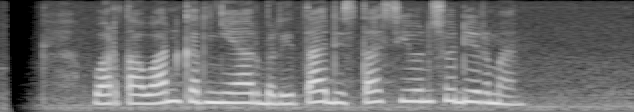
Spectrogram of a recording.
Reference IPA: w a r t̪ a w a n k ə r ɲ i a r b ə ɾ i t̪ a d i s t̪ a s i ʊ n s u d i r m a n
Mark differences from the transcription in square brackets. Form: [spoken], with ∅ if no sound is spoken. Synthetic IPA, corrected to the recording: w a r t̪ a w a n k ə r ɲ i a r b ə ɾ i t̪ a d i s t̪ a s i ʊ n s u d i r m a n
